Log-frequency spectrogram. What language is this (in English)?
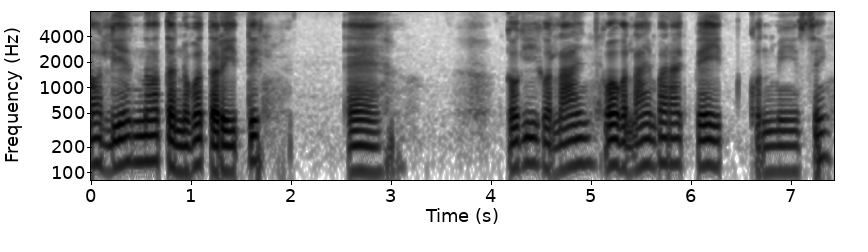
Kalenjin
